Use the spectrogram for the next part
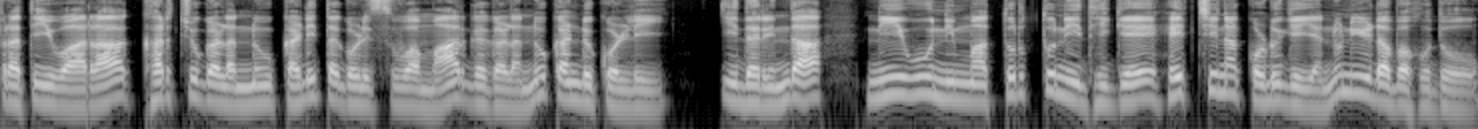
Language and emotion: Kannada, neutral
